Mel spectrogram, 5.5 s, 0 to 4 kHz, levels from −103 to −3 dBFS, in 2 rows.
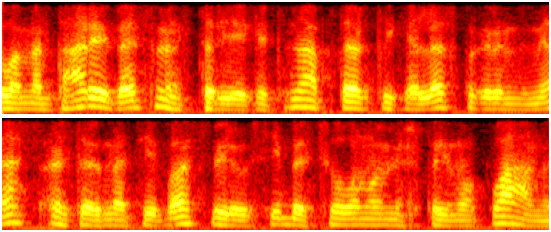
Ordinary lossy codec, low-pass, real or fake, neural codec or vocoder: Opus, 64 kbps; 3.6 kHz; fake; codec, 24 kHz, 3 kbps, HILCodec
